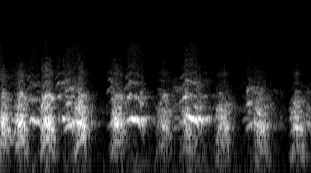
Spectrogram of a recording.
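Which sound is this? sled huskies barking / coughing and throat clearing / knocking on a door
sled huskies barking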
